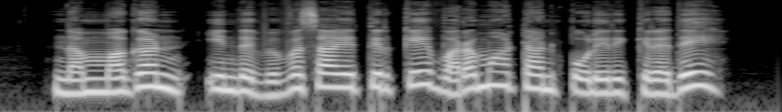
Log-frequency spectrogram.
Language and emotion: Tamil, sad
